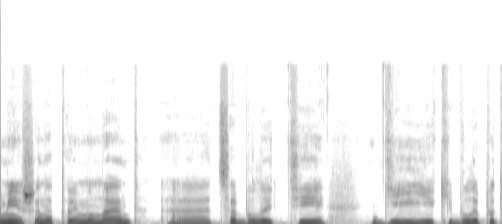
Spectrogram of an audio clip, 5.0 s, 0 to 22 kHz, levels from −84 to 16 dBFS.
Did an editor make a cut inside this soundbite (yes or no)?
no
